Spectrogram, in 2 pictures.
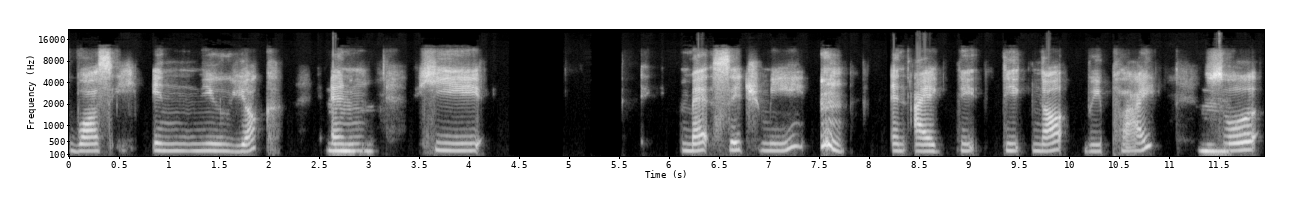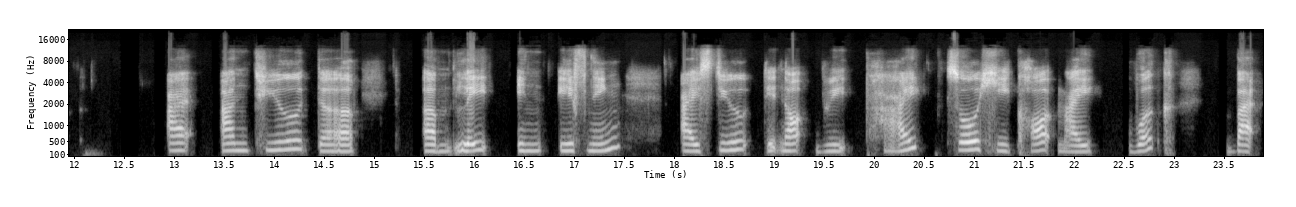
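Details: Younger adult woman with aphasia after a stroke from a brain AVM; pauses, fillers and grammatical errors; aphasia.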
